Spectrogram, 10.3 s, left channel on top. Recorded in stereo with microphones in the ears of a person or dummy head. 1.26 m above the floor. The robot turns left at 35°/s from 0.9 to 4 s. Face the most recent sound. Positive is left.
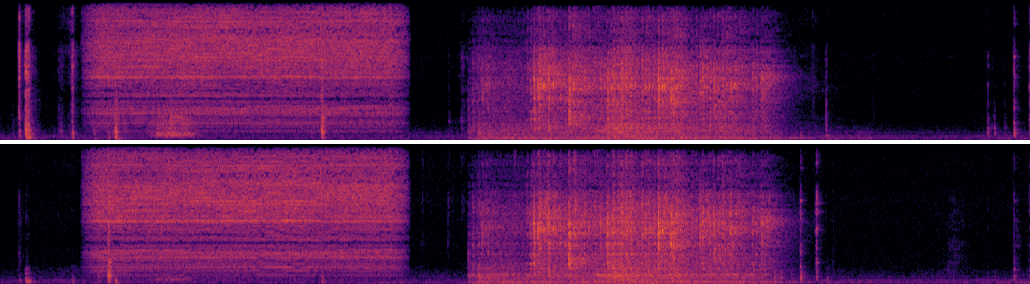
turn(degrees=-30)  # may be behind; listen again after turning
